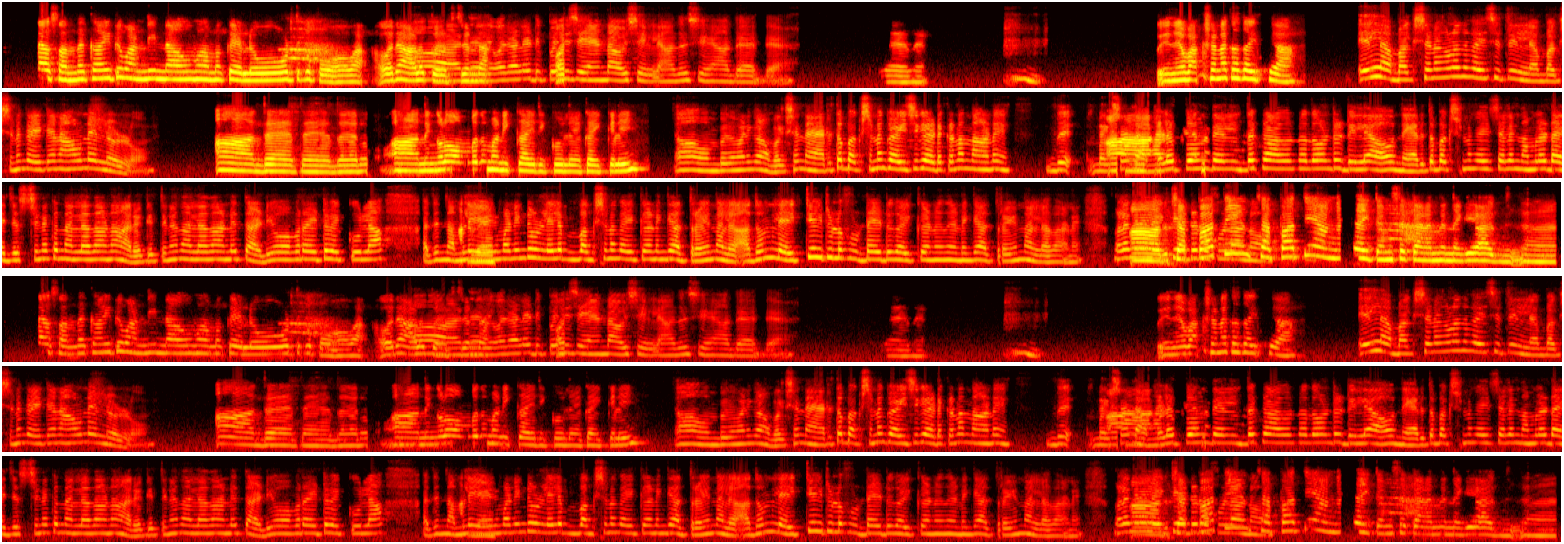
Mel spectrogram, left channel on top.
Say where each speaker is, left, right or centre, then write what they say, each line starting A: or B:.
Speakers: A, on the left; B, on the left.
A: സ്വന്തക്കായിട്ട് വണ്ടി ഉണ്ടാവുമ്പോ നമുക്ക് എല്ലോടത്തേക്കും പോവാം ഒരാള്
B: ആഹ്
A: പേടിച്ചണ്ട
B: അതെ അതെ ഒരാളെ ഡിപ്പെൻഡറ്
A: ഒരാള്
B: ചെയ്യേണ്ട ആവശ്യല്ല അത് ശ അത അതെ
A: അതെ അതെ
B: ഉം
A: പിന്നെ ഭക്ഷണം ക്കെ കഴിച്ചാ
B: ഇല്ല ഭക്ഷണങ്ങളൊന്നും കഴിച്ചിട്ടില്ല ഭക്ഷണം കഴിക്കാൻ ആവുന്നല്ലെ ഉള്ളു
A: ആഹ് അതെ അതെ അതെ
B: ഉം
A: ആഹ് നിങ്ങ ഒമ്പത് മണിക്കായിരിക്കൂല്ലേ കൈക്കളി
B: ആഹ് ഒമ്പത് മണിക്കാണ് പക്ഷെ നേരത്തെ ഭക്ഷണം കഴിച്ചു കിടക്കണം എന്നാണ് ഇത് പക്ഷെ
A: ആഹ്
B: നമ്മള്
A: അതെ
B: ഇപ്പം ദൽതൊക്കെ ആകുന്നത് കൊണ്ട് ഡിലേ ആകവും നേരത്തെ ഭക്ഷണം കഴിച്ചാലും നമ്മുടെ ഡൈജസ്റ്റനൊക്കെ നല്ലതാണ് ആരോഗ്യ ത്തിന് നല്ലതണ്ട് തടി ഓവർ ആയിട്ട് വെക്കൂല്ല അത് നമ്മൾ
A: അതെ
B: ഏഴ മണിന്റെ ഉള്ളിൽ ഭക്ഷണം കഴിക്കുകണെങ്കിൽ അത്രയും നല്ല അതും ലേറ്റ് ആയിട്ടുള്ള ഫുഡ് ആയിട്ട് കഴിക്കുകയാെന്നുണ്ടെങ്കിൽ അത്രയും നല്ലതാണ് നിങ്ങളെങ്ങനെ
A: ആഹ്
B: ലേറ്റ്
A: അത് ചപ്പാത്തി
B: ആയിട്ടുള്ള ഫുള്ളാണോ
A: ചപ്പാത്തി അങ്ങ ഐറ്റംസ് ഒക്കെ ആണെന്നുണ്ടെങ്കിൽ ആ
